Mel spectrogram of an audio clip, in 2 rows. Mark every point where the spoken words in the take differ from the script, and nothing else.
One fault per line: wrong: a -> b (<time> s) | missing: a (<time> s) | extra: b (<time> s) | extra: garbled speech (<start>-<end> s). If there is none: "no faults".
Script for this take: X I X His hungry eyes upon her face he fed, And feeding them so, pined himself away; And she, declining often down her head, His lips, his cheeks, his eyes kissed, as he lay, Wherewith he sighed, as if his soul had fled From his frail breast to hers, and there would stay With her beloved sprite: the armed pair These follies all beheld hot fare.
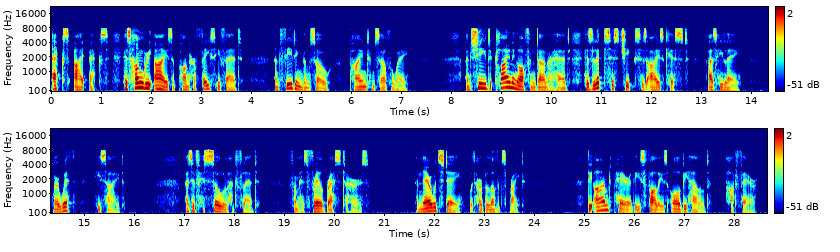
no faults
